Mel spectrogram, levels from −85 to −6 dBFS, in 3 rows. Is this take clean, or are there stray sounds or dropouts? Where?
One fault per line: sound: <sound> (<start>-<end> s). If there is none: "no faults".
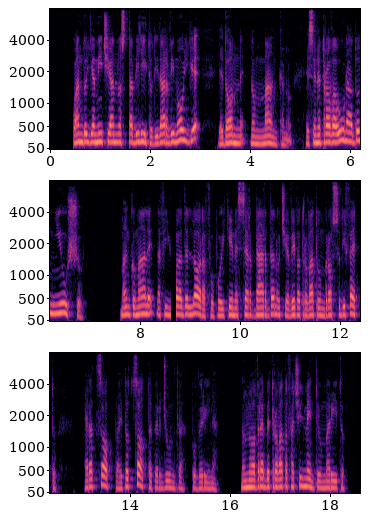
sound: dropout (8.6-8.7 s)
